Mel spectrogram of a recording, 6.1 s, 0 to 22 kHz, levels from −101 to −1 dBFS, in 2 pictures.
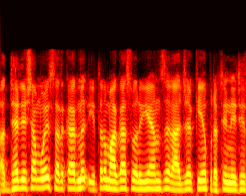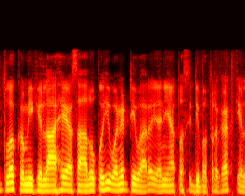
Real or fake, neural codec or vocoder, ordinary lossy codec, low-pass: fake; codec, 16 kHz, 1 kbps, X-Codec, HuBERT features, trained on LibriSpeech; none; none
